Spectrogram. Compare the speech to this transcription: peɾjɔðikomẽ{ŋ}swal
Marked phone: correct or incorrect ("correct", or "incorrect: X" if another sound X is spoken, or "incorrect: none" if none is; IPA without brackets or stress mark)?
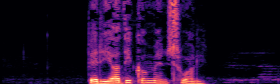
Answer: incorrect: n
